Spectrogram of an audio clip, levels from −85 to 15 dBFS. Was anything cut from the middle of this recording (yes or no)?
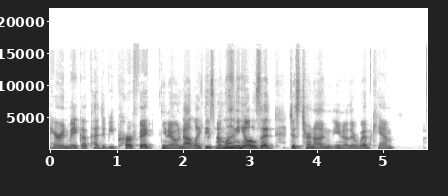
no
